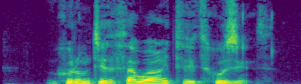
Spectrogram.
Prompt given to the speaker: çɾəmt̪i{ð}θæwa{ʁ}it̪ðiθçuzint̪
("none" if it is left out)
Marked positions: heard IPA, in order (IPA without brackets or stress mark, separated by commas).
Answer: ð, ʁ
